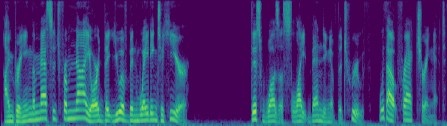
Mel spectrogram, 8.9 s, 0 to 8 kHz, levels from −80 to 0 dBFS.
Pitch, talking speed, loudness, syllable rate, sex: 120 Hz, 160 wpm, -18 LUFS, 4.4 syllables/s, male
